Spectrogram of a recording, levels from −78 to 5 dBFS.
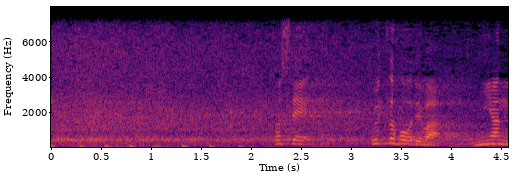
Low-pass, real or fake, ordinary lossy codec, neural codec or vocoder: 7.2 kHz; real; none; none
